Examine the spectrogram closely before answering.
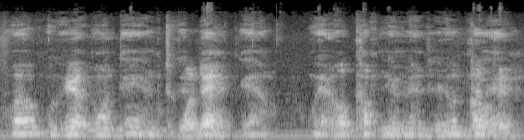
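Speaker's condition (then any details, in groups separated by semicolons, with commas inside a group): Parkinson's disease, mild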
